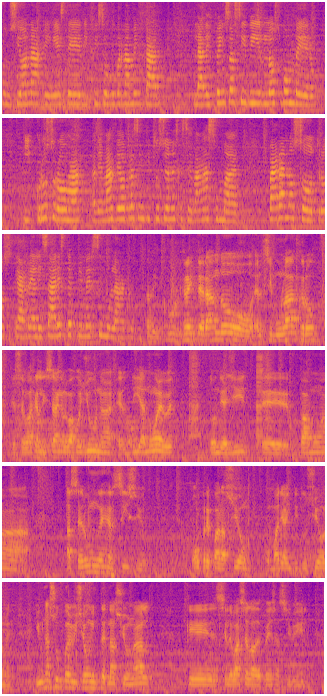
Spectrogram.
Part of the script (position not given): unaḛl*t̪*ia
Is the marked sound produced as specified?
no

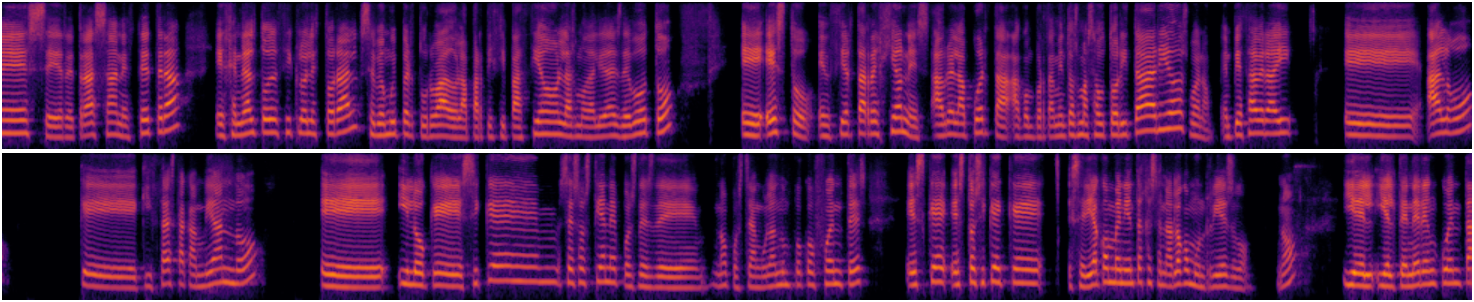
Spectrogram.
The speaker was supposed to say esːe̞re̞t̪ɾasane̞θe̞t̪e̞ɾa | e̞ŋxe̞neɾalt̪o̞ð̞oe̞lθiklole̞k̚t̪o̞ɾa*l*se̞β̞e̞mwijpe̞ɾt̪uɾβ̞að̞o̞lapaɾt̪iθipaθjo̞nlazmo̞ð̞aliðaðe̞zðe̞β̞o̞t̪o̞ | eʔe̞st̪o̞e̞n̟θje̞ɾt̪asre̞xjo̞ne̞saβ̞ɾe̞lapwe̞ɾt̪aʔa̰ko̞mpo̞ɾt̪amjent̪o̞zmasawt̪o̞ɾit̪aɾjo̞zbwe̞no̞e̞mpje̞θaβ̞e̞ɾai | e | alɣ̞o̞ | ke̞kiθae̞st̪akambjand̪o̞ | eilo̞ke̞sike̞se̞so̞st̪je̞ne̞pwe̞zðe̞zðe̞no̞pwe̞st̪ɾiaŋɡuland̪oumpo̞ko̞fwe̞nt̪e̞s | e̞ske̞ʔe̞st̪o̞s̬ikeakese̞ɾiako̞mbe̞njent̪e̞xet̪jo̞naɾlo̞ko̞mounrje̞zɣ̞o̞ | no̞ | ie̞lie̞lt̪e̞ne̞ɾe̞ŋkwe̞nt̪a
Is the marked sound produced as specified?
yes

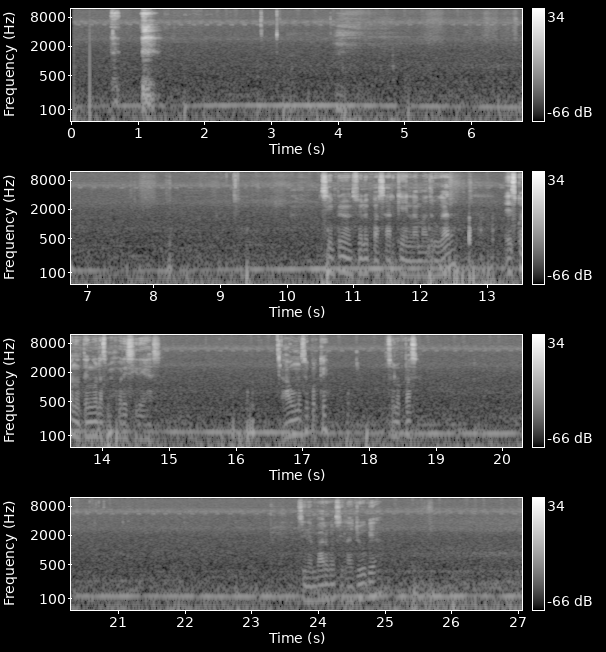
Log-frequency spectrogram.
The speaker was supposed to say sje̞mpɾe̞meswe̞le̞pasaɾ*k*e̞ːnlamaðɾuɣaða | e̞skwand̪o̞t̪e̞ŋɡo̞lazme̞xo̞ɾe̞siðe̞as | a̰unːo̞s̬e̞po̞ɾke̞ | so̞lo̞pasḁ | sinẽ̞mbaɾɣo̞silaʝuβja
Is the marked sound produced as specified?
yes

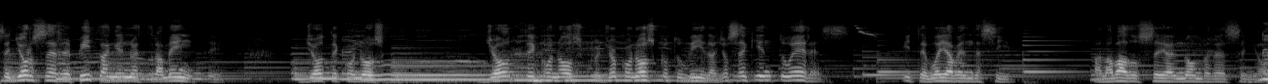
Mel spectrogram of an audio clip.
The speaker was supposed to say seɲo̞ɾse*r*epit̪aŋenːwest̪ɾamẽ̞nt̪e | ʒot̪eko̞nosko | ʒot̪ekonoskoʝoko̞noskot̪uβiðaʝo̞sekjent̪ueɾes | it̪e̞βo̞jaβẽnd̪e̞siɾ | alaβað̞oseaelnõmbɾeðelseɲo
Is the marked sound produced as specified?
yes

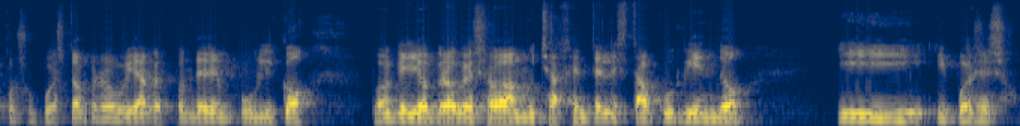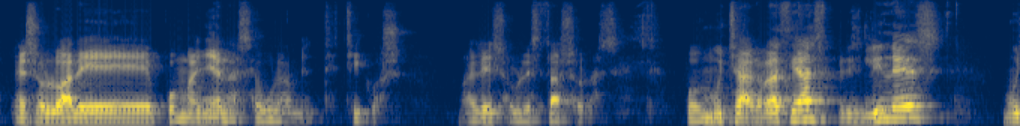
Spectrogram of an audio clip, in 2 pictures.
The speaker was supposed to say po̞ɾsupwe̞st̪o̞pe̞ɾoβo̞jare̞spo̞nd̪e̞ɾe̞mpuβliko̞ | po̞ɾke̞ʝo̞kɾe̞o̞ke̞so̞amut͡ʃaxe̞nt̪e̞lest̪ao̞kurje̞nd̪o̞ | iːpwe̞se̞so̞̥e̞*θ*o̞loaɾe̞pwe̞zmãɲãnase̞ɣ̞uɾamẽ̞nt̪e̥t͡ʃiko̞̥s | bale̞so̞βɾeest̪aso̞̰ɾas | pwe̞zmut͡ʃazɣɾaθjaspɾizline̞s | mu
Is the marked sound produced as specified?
no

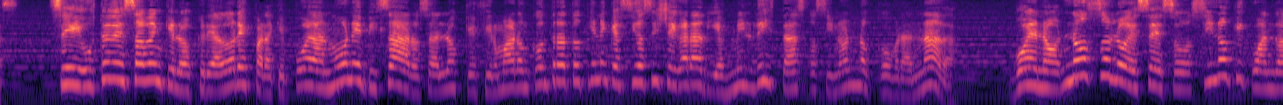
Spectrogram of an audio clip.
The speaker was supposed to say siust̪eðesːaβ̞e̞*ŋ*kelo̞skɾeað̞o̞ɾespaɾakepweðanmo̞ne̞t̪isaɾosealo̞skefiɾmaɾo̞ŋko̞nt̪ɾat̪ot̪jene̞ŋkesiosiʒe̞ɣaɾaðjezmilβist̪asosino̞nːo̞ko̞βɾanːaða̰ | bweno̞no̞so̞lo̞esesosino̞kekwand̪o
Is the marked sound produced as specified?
yes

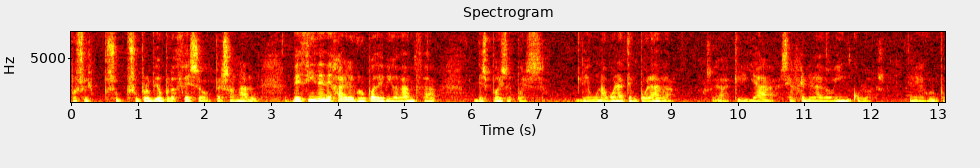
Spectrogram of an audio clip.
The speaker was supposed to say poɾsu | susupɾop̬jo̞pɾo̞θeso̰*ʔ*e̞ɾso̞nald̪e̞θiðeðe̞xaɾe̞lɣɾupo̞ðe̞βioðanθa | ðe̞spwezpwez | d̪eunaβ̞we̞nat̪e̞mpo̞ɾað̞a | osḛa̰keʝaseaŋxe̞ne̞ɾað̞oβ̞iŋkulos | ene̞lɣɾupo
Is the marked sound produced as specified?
no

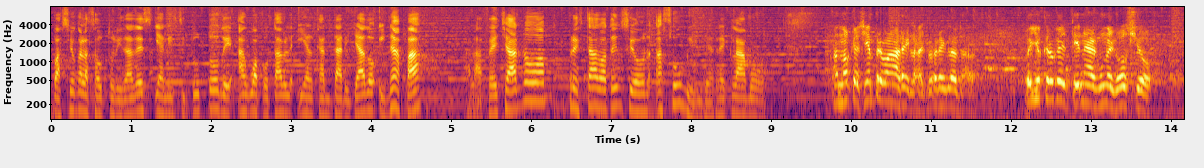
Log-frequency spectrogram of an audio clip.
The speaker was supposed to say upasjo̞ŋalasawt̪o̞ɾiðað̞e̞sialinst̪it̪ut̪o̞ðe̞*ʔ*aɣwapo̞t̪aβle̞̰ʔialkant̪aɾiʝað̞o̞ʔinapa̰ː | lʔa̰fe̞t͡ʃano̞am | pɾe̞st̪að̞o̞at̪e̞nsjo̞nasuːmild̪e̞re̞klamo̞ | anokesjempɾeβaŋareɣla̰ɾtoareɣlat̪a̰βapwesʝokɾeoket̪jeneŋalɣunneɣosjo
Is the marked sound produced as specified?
yes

